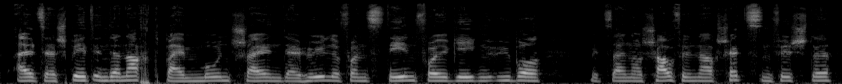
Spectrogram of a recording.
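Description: Brief: male audiobook narrator, high voice, unhurried dramatic telling, dry booth sound. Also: dry recording. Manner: measured, dramatic storytelling.

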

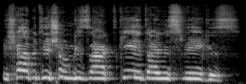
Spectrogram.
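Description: A woman voicing an angry, frightened market mother who scolds and shouts in a read-aloud fairy tale. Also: sits high, unhurried, pitched above the performer's own voice. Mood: angry scolding. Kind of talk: storybook reading.

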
